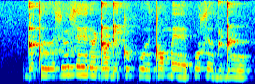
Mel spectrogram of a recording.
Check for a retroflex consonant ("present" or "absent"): present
